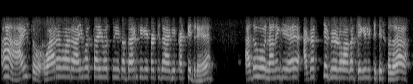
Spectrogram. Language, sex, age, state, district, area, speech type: Kannada, female, 60+, Karnataka, Udupi, rural, conversation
